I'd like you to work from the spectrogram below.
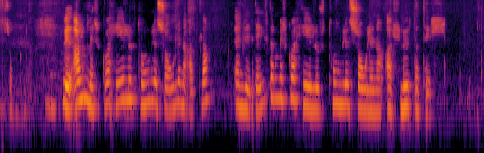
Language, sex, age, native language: Icelandic, female, 40-49, Icelandic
